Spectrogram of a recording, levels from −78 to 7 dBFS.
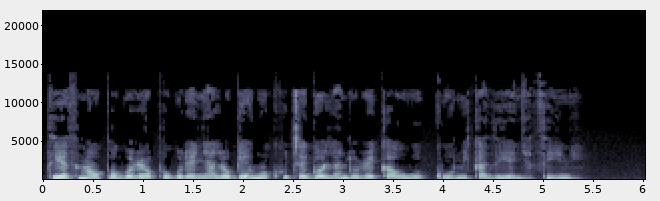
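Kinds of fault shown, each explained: Low-bitrate audio saved at a high bitrate: The speech has nothing above 14 kHz throughout. This is likely from an earlier low-bitrate encode that the larger copy cannot restore.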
